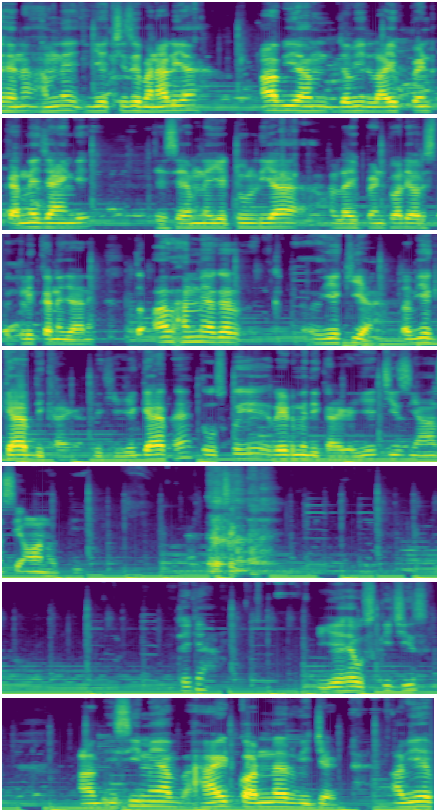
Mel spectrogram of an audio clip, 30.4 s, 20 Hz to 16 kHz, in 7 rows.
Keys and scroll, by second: 0.3 space, 2.3 a, 7.1 v, 13.0 z, 24.2 space, 29.8 space.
